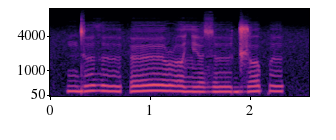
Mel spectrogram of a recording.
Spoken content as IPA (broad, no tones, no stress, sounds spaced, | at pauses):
n d ʉ ð ʉː ʔ øː ɹ ɵ lʲ ø z ʉː d͡ʒ ɵ p ʉ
